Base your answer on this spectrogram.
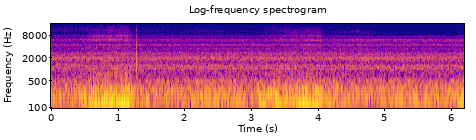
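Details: Remi, a sleeping black Labrador Retriever puppy, snoring like a grown man: two low, rumbling, drawn-out snores about three seconds apart over a steady background hiss.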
